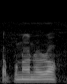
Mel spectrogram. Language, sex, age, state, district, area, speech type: Assamese, male, 30-45, Assam, Barpeta, rural, spontaneous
